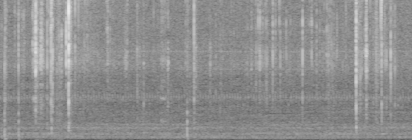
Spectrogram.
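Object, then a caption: Bar of household soap cut with a small knife. A small knife shaves chunks off the top of a solid bar of household soap held upright, and the shavings drop into a plastic tub. Short, bright scraping clicks and crisp snaps come in uneven bursts, loudest near the start and again near the end, over a quiet, steady background.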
